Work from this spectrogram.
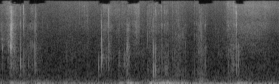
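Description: A glossy paper catalog: fingertips rub across the page and a page is flipped. Soft rustling with brief bright crinkly snaps and a low, dull papery rumble through the flip. Quiet and close.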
